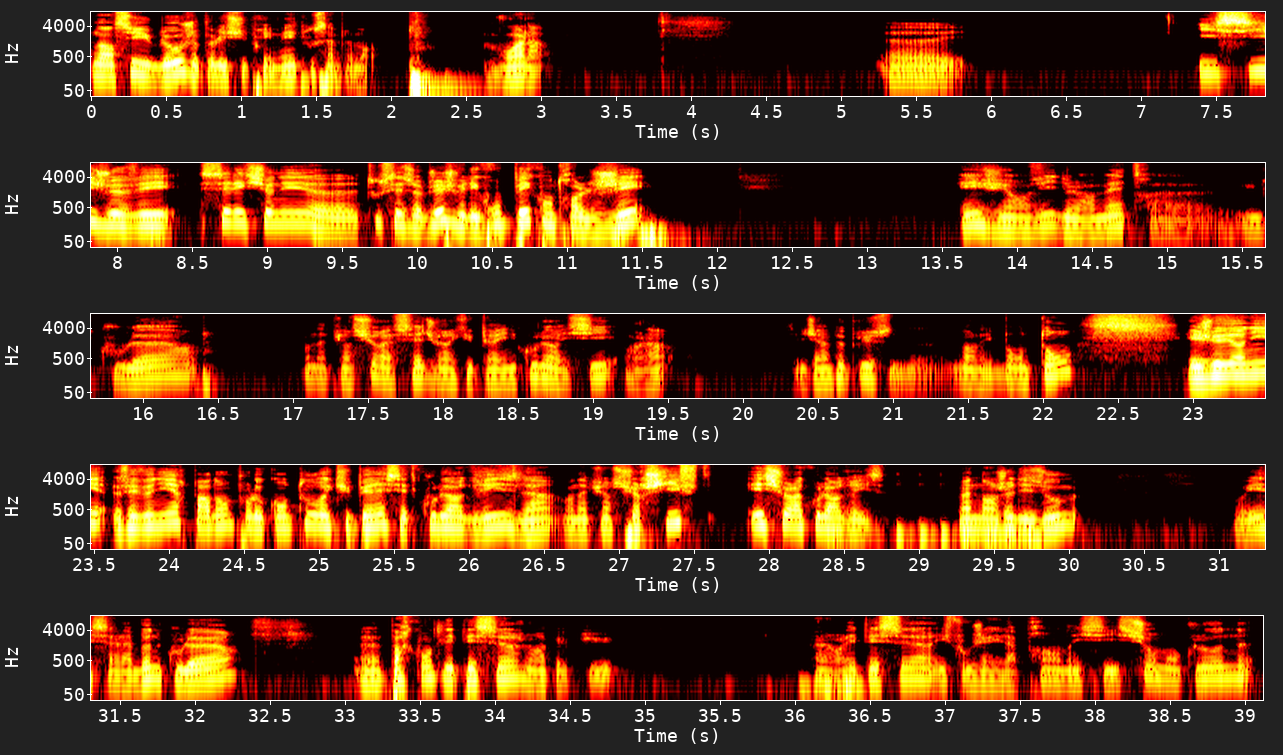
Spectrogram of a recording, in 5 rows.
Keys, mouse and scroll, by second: 0.1 shift+click, 0.5 shift+click, 1.2 shift+click, 2.2 Delete, 3.2 middle click, 3.2-4.0 scroll up 1, 4.2 middle click, 4.2-4.8 scroll up 1, 6.0 click, 8.2 shift+click, 9.0 shift+click, 11.3 ctrl+g, 12.6 click, 14.8 click, 15.1 middle click, 15.5 middle click, 15.6 click, 15.8 middle click, 17.3 click, 18.7 click, 19.7 middle click, 22.9 middle click, 23.2-24.4 drag, 24.4 middle click, 24.5 click, 28.0 shift+click, 28.9 shift+KP_Subtract, 30.5 click, 32.2 click, 33.0 F2, 33.5 click, 34.1 click, 35.0 click, 36.1 KP_Subtract, 36.9-37.5 scroll up 1, 37.9-38.5 scroll up 1.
